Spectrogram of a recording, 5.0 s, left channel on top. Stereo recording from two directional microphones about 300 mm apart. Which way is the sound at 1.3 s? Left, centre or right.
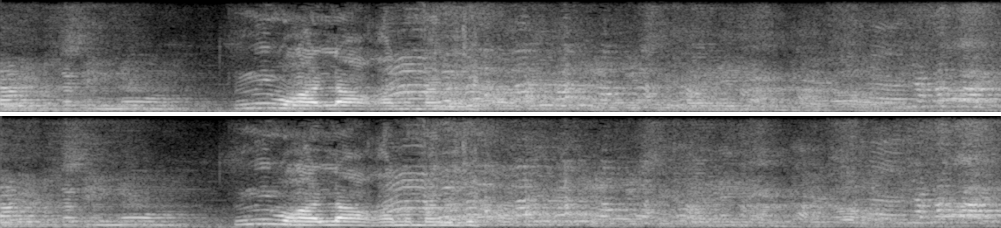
Right.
